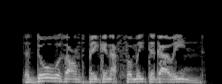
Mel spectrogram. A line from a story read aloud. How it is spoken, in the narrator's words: snapped Glod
